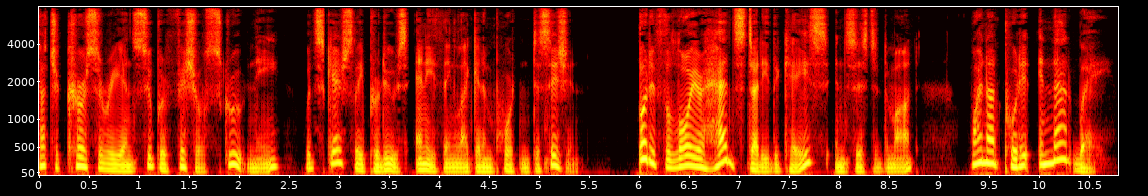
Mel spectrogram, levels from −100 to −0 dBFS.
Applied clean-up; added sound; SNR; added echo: none; none; none; none.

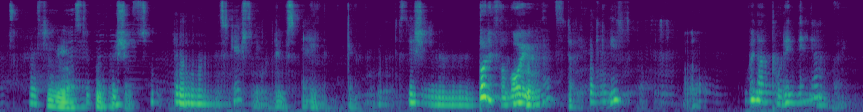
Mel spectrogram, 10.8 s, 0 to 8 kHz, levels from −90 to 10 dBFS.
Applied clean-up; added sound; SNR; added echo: neural mask model DeepFilterNet 3.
